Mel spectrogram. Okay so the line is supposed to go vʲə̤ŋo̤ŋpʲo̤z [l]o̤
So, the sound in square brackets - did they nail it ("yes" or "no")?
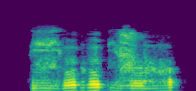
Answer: yes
